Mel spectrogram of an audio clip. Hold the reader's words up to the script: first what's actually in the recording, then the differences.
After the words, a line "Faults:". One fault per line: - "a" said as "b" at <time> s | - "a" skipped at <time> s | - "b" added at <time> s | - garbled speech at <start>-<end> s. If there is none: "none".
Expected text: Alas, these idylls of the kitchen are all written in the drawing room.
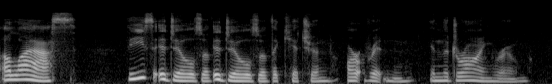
Alas, these idylls of idylls of the kitchen are written in the drawing room.
Faults:
- "idylls of" added at 2.1 s
- "all" skipped at 3.6 s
